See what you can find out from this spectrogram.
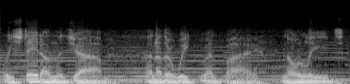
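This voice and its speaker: A man playing a terse, weary police sergeant in a deadpan, clipped 1940s radio drama style. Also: low-pitched, normal speed, close to an everyday voice. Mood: matter-of-fact. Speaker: actor, lead and narrator of police radio drama. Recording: dull vintage radio recording with music.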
